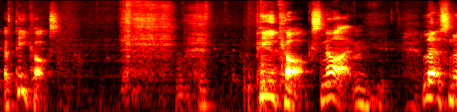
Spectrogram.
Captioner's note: laughing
